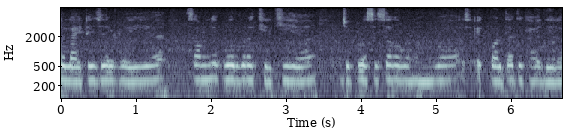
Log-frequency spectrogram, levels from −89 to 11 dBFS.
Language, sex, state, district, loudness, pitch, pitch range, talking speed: Hindi, female, Himachal Pradesh, Shimla, -16 LUFS, 255 Hz, 245-260 Hz, 180 wpm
